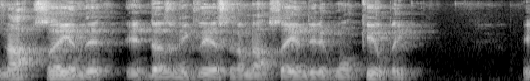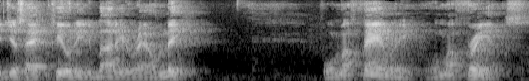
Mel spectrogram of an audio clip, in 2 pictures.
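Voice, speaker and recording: A man with a Southern US accent speaks at a fairly slow pace in a very deep, low pitch, with fairly even intonation and long, frequent pauses. Audible room echo surrounds his voice. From US South. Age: 40s. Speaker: vlogger. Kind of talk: personal vlog monologue. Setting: garage. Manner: casual.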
